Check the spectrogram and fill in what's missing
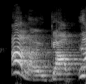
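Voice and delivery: cheesy British accent impression; mock British accent. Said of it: "Okay, so mine would be like".

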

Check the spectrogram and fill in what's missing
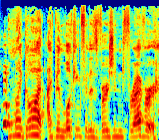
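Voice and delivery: very high, loud gushing; high-pitched, over-the-top delight; imitated excited teacher. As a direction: mimic an overjoyed teacher, laughing. Thrilled teacher quoted, laughing.

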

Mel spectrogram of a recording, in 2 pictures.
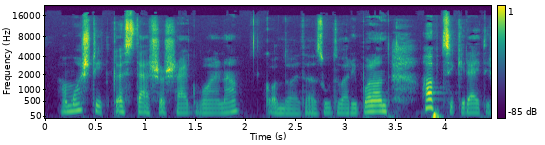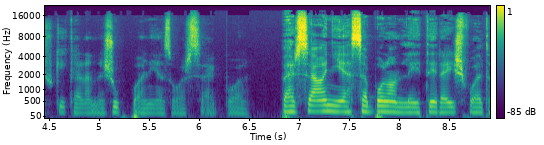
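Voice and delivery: ordinary delivery, nothing marked

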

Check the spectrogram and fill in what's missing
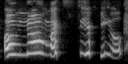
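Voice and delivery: high, teary wail through laughter; mock crying. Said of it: "I was just like".

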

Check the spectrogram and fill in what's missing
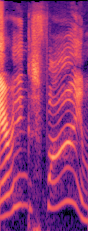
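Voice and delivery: high, suspiciously breezy mock reassurance; evasive reassurance. Wife dodging her husband's question, suspiciously reassuring. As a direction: imitate someone glossing things over, pitched well up. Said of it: "it's so suspicious".

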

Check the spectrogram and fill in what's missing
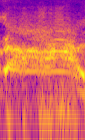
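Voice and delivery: very high mock shriek; hammed-up screech of agony; pained scream. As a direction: scream helplessly, pitch way up. Acts his own pained scream.

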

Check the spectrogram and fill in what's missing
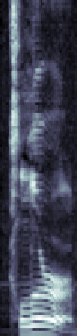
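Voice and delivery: "Club" drawn out as "clurrrb"; mispronounced club. Real, not acted. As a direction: stretch "Club" on a long r-coloured vowel. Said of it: "Second word".

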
